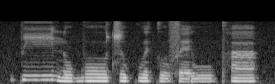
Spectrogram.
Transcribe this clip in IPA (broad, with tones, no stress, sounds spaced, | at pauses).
p iː˦ n o˨ b oː˨ t͡s ʊ˨ kʷ ɛ˨ k ʊ˨ f ɛ˨ ɾ uː˨ pʰ ã˦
